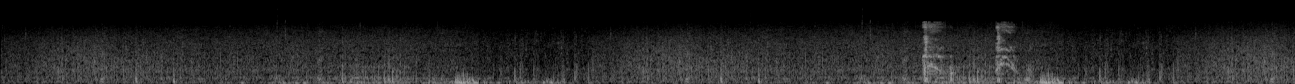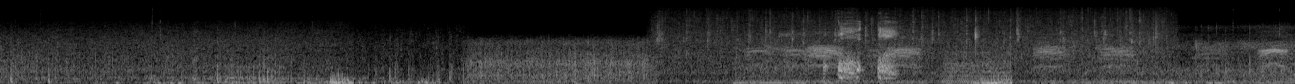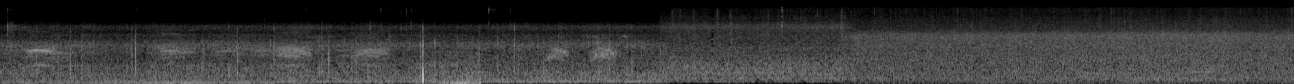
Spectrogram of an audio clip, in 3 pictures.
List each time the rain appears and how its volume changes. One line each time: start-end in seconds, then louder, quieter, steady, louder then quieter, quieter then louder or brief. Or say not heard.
0.0-38.8 louder.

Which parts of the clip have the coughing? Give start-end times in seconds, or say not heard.
9.2-10.3, 20.7-21.9.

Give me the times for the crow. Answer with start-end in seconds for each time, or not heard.
20.2-32.2.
